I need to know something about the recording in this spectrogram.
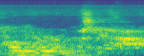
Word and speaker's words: Pagliaro: David, you even got the Italian pronunciation, Pagliaro. That's very good.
